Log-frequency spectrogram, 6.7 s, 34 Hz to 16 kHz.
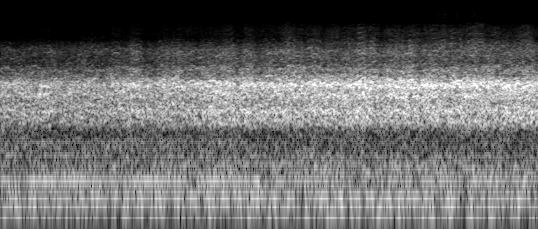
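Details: Snow geese in a big flock on Cayuga Lake's shore at Seneca Falls, New York, March 2021, producing a continuous wall of high, barking honks that grows slightly louder midway, countless birds calling at once.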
